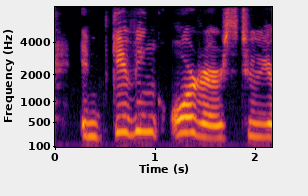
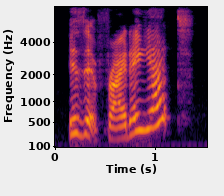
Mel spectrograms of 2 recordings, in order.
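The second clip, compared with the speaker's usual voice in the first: slight questioning rise in pitch on yet. Showing how the voice goes up when asking a question: slight rise on yet. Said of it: "My voice goes up a little bit when I ask a question".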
